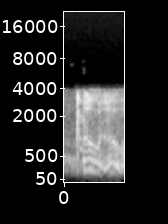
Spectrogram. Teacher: Well, the pronunciation you just gave has become pretty standard, but Lovecraft declares in a letter of 1934 to some friend of his that the pronunciation is actually only two syllables. The T-H is not pronounced as a T-H, it's pronounced as a kind of guttural L. He actually renders it as C-L-U-L-U.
